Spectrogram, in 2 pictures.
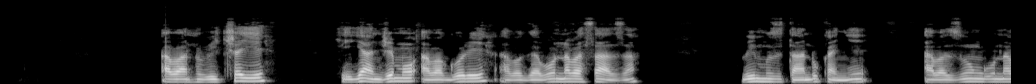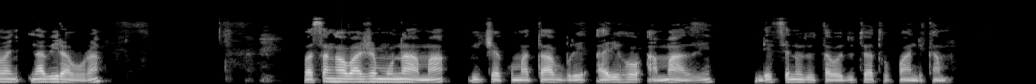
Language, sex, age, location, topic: Kinyarwanda, male, 18-24, Kigali, health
